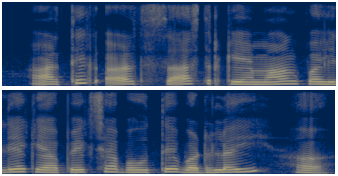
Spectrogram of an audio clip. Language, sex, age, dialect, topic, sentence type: Magahi, female, 18-24, Western, banking, statement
